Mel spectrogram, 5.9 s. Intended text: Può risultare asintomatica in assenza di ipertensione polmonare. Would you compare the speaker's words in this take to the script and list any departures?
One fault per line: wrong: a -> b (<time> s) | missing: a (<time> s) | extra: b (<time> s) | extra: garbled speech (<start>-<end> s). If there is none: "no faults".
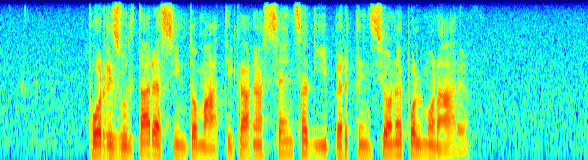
missing: in (2.5 s)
